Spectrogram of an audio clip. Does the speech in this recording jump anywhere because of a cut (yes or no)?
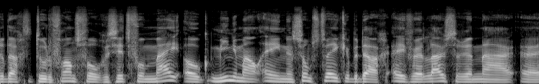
no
